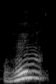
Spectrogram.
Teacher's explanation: মিম সেকেন্ডকে গুন্না ছাড়া স্পষ্ট করে পড়তে হবে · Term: ইজহারে শাফবির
